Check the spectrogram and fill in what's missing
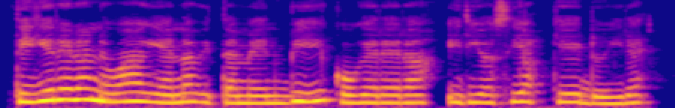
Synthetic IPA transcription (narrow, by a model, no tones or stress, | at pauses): tiɣeɾeɾanewaɣeanavitamɛnbikoɣeɾɛɾaiɾjɔsjakedoiɾɛ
